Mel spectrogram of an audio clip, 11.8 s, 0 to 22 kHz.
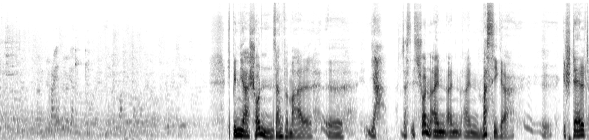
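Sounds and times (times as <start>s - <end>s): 
glasses clinking in a toast: 0.0s - 2.6s
murmur of voices: 0.0s - 7.6s
speech: 4.6s - 11.7s.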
